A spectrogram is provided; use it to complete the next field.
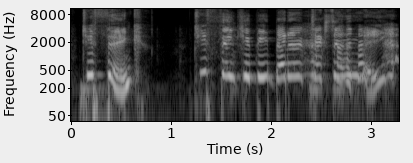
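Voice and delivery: proper-sounding British voice. Repeating the other speaker's question back, imitating a proper british person. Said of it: "You said that like a".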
